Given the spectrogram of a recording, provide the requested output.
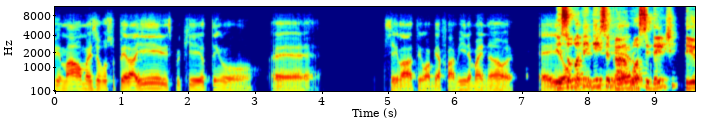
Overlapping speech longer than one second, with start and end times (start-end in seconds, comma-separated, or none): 7.5-9.0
